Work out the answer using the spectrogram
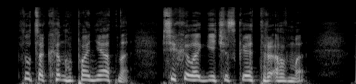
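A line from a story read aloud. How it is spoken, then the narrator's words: Laughing loudly. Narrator (Russian): расхохоталась Кошкина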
